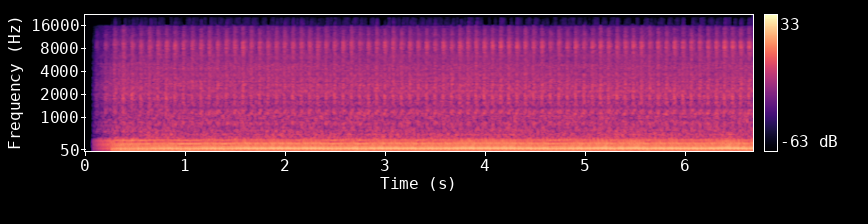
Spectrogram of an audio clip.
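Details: Honda CBR engine running with a fast, deep rhythmic knock about four per second; suspected bottom-end knock, unconfirmed; advice is to stop running it and check connecting rods for play on the crank.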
